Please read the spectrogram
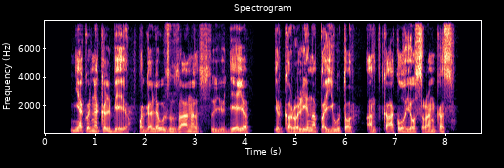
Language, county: Lithuanian, Panevėžys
